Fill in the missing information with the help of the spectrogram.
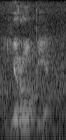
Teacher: Though the word European begins with E, which is essentially a vowel letter, but while pronouncing, we begin the word with Ya, European. So it becomes a consonant sound.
